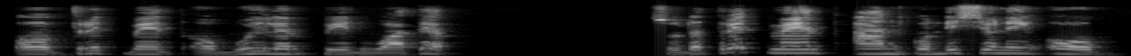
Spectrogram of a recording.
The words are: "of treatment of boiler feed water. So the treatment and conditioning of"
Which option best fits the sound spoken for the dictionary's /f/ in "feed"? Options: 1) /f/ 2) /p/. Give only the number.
2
